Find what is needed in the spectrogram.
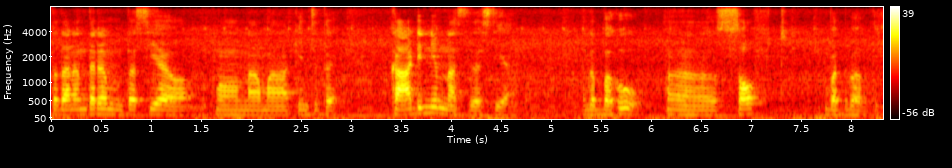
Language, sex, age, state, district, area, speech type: Sanskrit, male, 30-45, Kerala, Thrissur, urban, spontaneous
